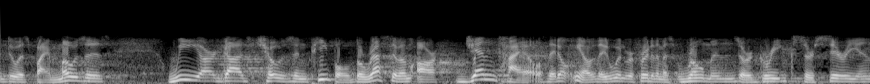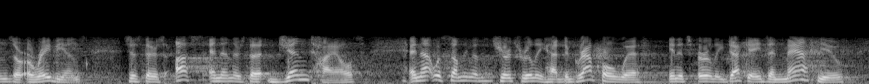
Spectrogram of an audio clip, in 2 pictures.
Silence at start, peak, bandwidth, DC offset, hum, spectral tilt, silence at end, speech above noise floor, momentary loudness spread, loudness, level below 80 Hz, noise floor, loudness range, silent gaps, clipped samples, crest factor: 0 s; -6 dBFS; 4 kHz; under 0.1%; none; -11.5 dB/octave; 0 s; 20 dB; 6 LU; -16 LUFS; -44 dBFS; -36 dBFS; 1 LU; none; under 0.1%; 10 dB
